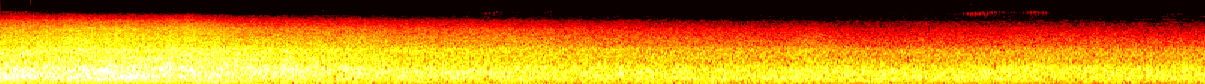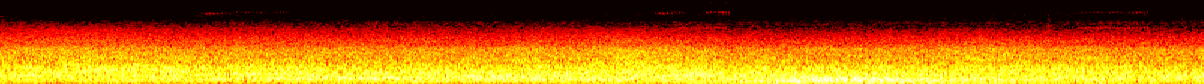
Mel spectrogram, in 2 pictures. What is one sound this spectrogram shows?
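A jet engine roars loudly as a fighter plane takes off and climbs away, slowly fading.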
